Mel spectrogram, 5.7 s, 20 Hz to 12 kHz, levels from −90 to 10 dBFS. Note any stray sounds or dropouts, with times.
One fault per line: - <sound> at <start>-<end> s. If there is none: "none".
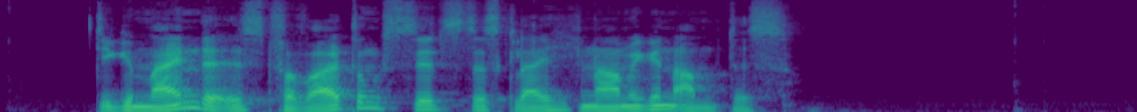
none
